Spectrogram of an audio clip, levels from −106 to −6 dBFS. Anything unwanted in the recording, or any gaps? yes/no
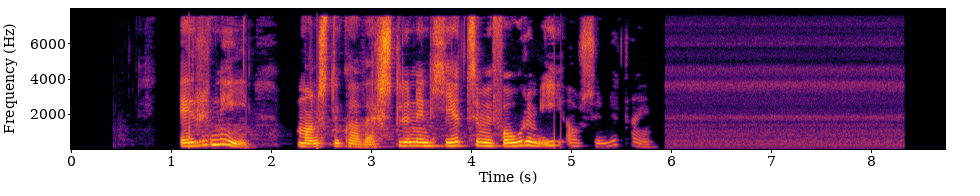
no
